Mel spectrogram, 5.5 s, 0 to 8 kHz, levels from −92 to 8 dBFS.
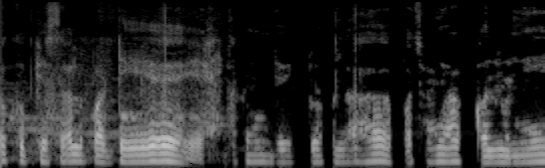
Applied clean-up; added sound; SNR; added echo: none; none; none; none.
